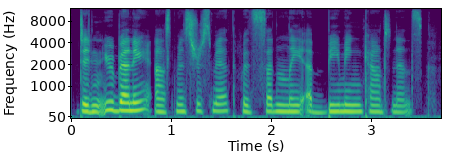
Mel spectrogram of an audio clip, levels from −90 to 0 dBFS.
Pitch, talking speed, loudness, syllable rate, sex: 215 Hz, 180 wpm, -19 LUFS, 5.8 syllables/s, female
